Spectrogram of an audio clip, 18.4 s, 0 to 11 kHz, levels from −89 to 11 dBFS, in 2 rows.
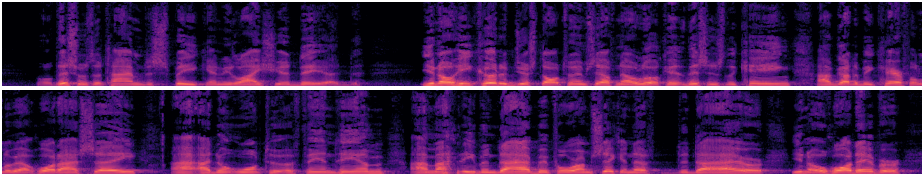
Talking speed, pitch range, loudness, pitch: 180 wpm, 150-175 Hz, -25 LUFS, 165 Hz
